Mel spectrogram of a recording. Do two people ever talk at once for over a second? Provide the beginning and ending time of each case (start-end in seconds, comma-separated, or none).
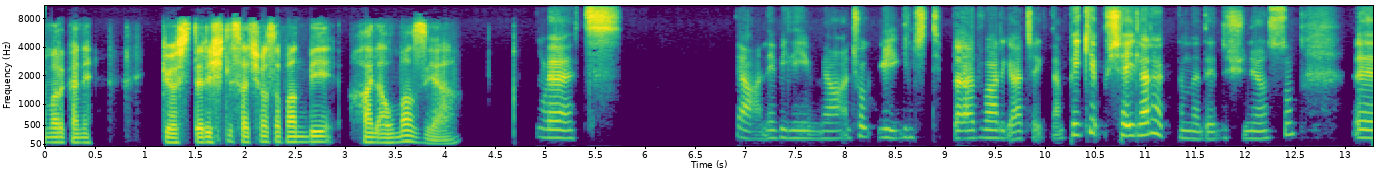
none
